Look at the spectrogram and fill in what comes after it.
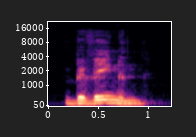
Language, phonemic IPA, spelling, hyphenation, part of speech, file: Dutch, /bəˈʋeː.nə(n)/, bewenen, be‧we‧nen, verb, Nl-bewenen.ogg
- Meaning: to cry about, to bewail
